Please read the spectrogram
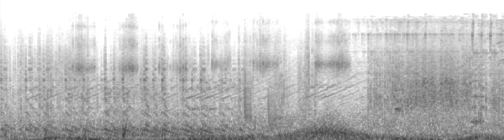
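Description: Improvised electronic noise music: records worked by hand on a turntable make quick gliding pitch sweeps over a dense low rumble from synthesizer and electronics. A lower tone swells up and fades away again about three and a half to four and a half seconds in.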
